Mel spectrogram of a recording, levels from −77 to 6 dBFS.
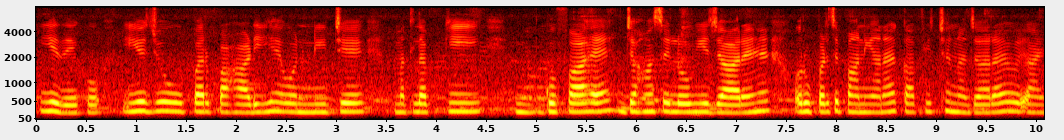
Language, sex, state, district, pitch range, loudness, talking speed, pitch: Hindi, female, Maharashtra, Sindhudurg, 215-235 Hz, -17 LUFS, 190 wpm, 225 Hz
